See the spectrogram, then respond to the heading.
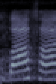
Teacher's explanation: निचले ओठों और ऊपर के दांतों से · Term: दं तोष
